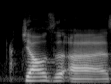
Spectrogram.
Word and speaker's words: Jiaozi: Jiaozi, simply pronounced with dumpling Jiaozi in China, but Jiaozi is a paper money like this.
